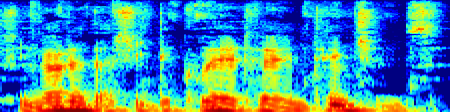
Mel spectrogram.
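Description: A young gaming YouTuber reads a visual novel aloud on webcam from an indoor room, animated and dramatic, occasionally stumbling over a word. His voice is mid-pitched, level and gravelly at a moderate pace, and the low-quality recording carries light game music behind him.

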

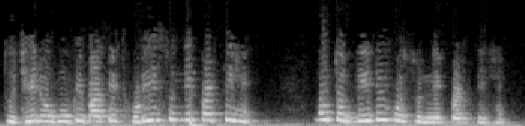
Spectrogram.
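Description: A woman's voice: very high voice, quick pace. An actress playing a proud young woman who sharply scolds her younger brother, in 1950s film acting. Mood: reproachful. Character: proud reproachful elder sister, young woman. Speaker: elder sister. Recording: dull old film soundtrack.

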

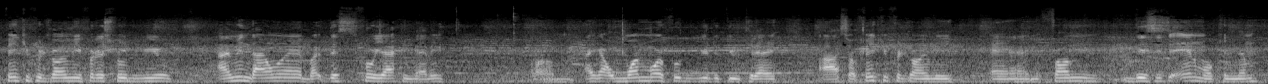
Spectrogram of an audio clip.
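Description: This man, in his thirties, talks between bites as he gives an upbeat, casual food review to the camera outside at a theme park table. He speaks at a moderate pace in a slightly high voice with fairly even intonation. Outdoor noise and a background hum come through.

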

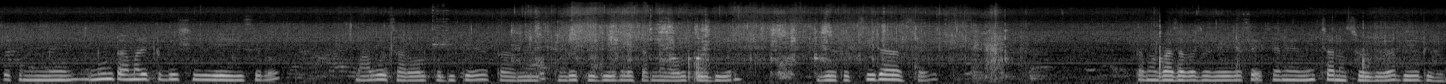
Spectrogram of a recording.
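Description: A hoarse young woman chats unhurriedly while she narrates her cooking vlog. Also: mid-range voice, fairly even intonation. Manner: chatty, unhurried, talks while she works. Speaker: cooking vlogger. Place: home kitchen at the stove, earlier out on the street. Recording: noisy with frying sizzle.

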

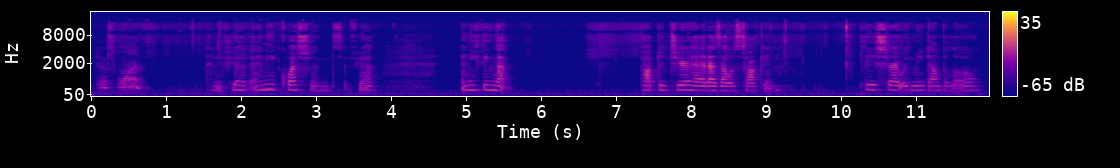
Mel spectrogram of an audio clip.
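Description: A woman vlogger giving gentle, reassuring, heartfelt encouragement straight to her viewers. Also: mid-range voice, creaky, slightly rough. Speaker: self-help vlogger. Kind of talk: encouraging talk to camera.

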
